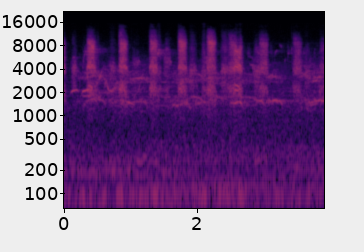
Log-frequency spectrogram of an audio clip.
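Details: A diamond firetail (Stagonopleura guttata) in Victoria, Australia, November 2014, gives high, thin, slightly rasping notes, about two each second, over a faint steady hiss.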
